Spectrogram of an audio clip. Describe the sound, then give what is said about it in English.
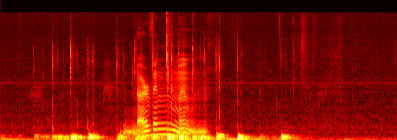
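Quick, uneven computer keyboard clicks tap away as someone looks up poker player Darvin Moon, briefly joined by a man saying a few words, then the typing trails off into quiet. “I don't think anything's typing.”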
